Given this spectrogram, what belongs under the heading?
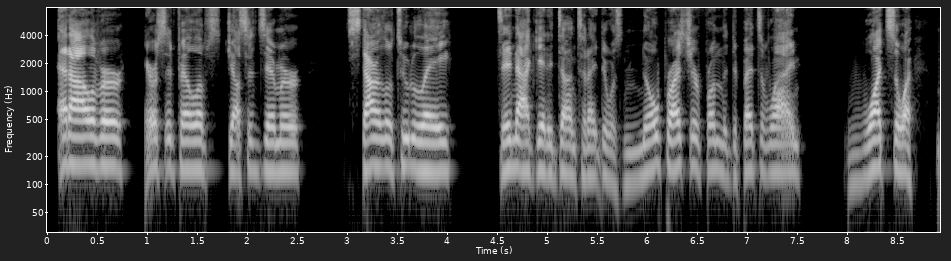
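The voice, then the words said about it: Hoarse voice. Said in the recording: “My voice is getting hoarse. ... I'm still not completely over getting sick.”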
